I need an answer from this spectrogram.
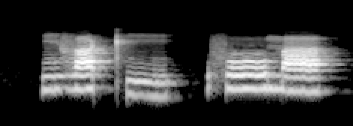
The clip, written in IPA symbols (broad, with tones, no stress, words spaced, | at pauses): i˦ va˦ kʰi˨ | foː˦ma˦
